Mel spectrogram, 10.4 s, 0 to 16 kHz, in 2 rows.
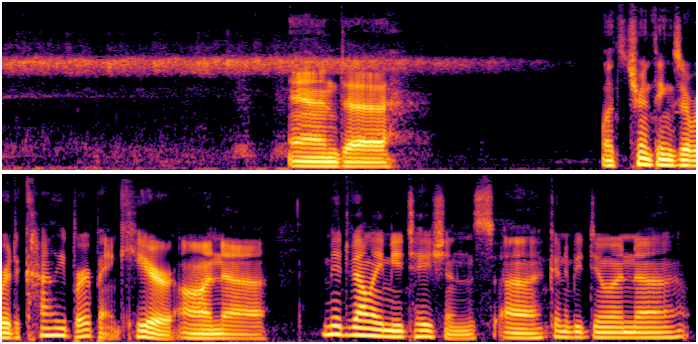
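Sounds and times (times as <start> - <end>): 
chorus of crickets chirping: 0.0 - 6.7
speech: 2.2 - 3.0, 4.5 - 10.4.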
